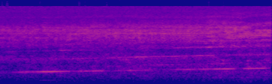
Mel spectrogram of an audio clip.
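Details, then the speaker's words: Old desktop PC from a free pile, case open on power-up: steady high airy whine creeping slightly higher in pitch, fan running at full speed, no settling; machine needs work. "Well, it powered straight on. We're getting full fan."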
